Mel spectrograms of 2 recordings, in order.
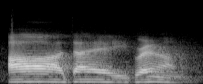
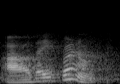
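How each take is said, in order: First: Every word gets equal, separate stress. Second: Only 'are' and 'brown' are stressed. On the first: The speaker calls it wrong. "We all know that's not natural" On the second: The speaker calls it right. "That's two stresses, right? Are and brown"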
